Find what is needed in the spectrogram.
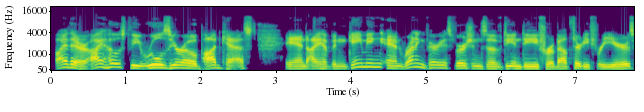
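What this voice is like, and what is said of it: Polished radio announcer voice. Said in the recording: “Hell of a radio voice. Did you hear that radio voice?”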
